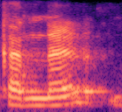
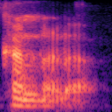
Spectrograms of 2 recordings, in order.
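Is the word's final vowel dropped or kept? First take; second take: dropped; kept. First: The word ends without its final vowel. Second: The word ends with its final vowel sounded. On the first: This is how most other people say it. The speaker calls it wrong. "Most of the people pronounce like Kannad" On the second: This is how native speakers say it. The speaker calls it right. "but uh, my native language is Kannada"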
